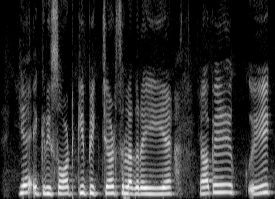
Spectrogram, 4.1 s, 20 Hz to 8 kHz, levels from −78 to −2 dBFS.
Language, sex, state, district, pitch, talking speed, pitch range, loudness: Hindi, female, Madhya Pradesh, Umaria, 265 Hz, 160 wpm, 250-290 Hz, -13 LUFS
